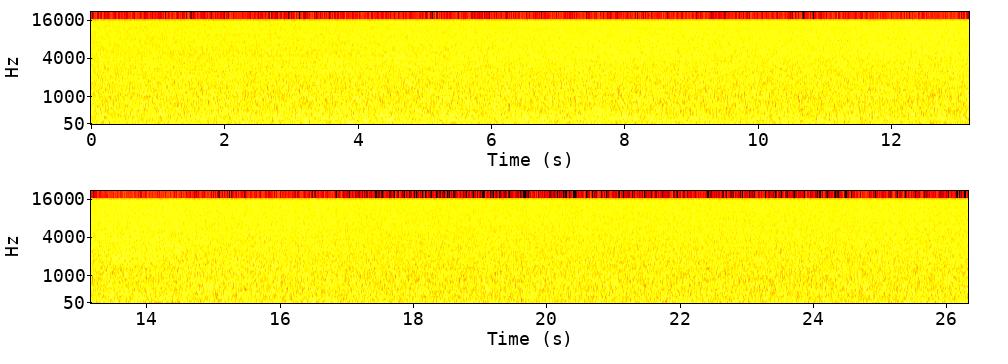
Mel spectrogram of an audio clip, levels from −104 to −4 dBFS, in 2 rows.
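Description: Samples built from the wrong bytes affect the whole clip, from start to finish. The reader assembles each sample's bytes incorrectly, whether shifted by one byte, in reversed order or at the wrong alignment, so the rapidly fluctuating low-order bits end up as the most significant part of every value. The result is loud, harsh broadband noise, close to white on the loud sounds.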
